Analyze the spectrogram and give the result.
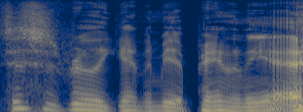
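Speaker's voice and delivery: small, tiny, high cartoon kid voiceover voice. Telling how a boy looked at him and spoke, imitating Jake's tiny little voice. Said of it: "he's got this tiny little voice".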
